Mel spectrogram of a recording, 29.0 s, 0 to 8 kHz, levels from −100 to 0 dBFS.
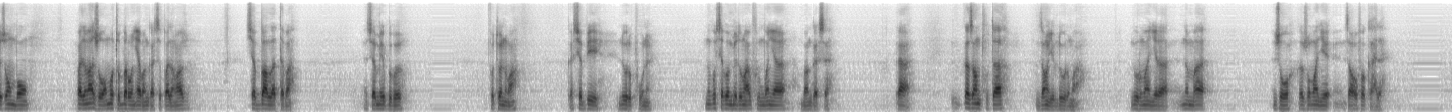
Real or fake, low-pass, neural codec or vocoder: fake; 7.2 kHz; codec, 16 kHz, about 1 kbps, DyCAST, with the encoder's durations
